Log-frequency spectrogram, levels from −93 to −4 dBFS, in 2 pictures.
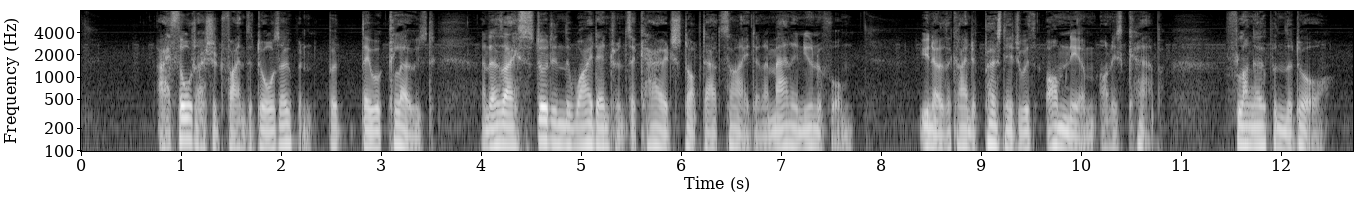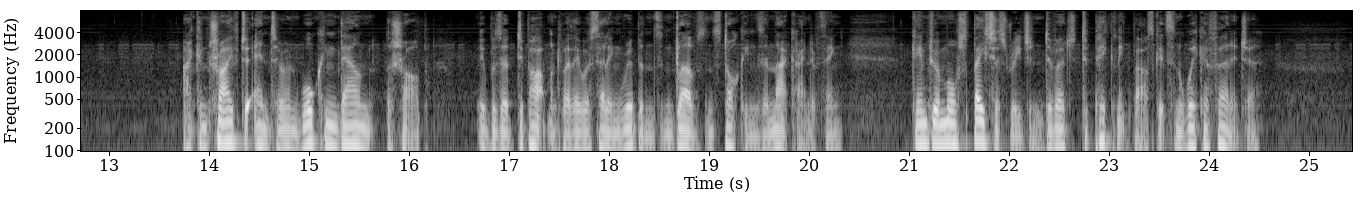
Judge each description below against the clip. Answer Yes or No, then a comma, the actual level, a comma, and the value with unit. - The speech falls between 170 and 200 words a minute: Yes, average, 190 wpm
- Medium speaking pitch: No, very low, 95 Hz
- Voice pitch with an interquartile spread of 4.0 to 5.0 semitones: No, average, 3.6 semitones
